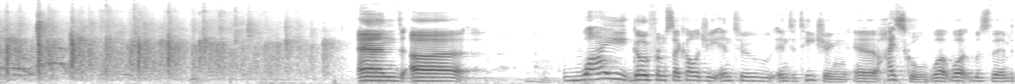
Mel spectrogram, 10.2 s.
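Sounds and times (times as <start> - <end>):
small audience applause: 0.0 - 3.4
speech: 3.6 - 4.8, 5.7 - 10.1.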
